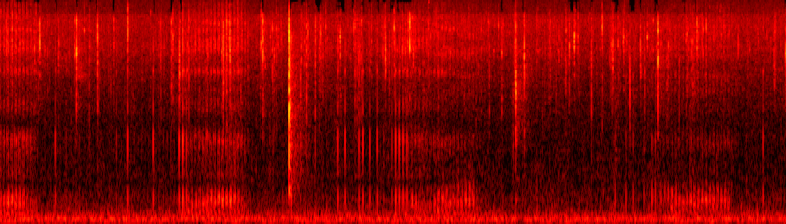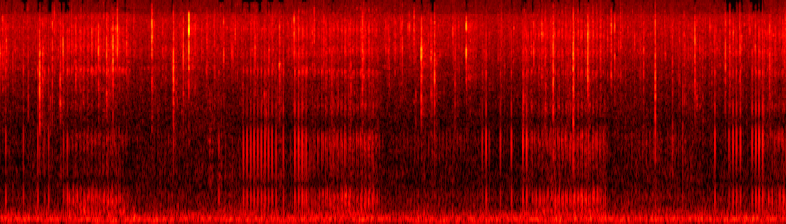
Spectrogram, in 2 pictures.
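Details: Domestic cat purring steadily next to a fireplace in cozy autumn ambience; the low buzzing rumble pulses with each breath, roughly every two seconds, while frequent snaps and pops of burning wood sound over it.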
